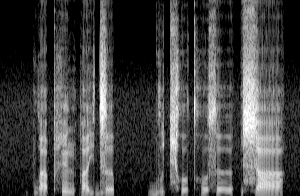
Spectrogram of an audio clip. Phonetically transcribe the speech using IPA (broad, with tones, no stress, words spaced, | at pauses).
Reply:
pwa˧pʰẽ˥˧npa˧jd͡zə˦p̚ | bu˧t͡ɕʰo˨˩t̪ʰo˨˩sə˨˩ | ɕa˥˧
